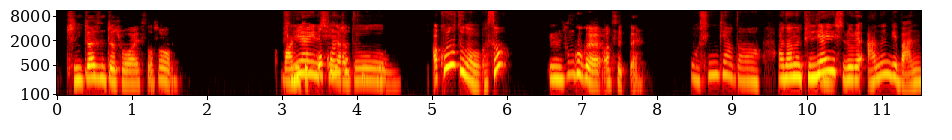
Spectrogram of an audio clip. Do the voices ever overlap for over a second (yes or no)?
yes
